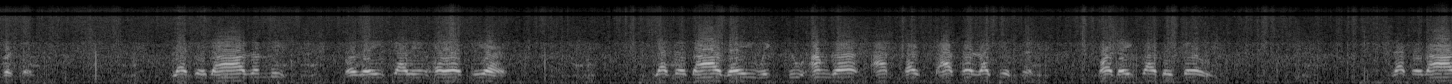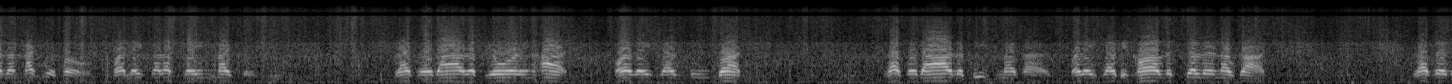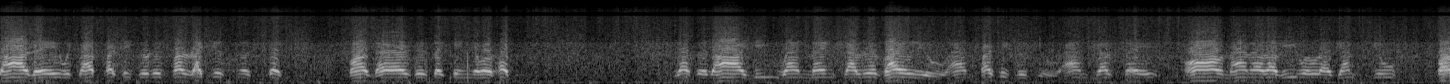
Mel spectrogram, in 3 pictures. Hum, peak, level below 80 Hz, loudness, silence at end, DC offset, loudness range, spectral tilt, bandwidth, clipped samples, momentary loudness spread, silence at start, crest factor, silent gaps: none; -8 dBFS; -60 dBFS; -27 LUFS; 0 s; under 0.1%; 4 LU; -2 dB/octave; over 20 kHz; under 0.1%; 15 LU; 0 s; 20 dB; none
